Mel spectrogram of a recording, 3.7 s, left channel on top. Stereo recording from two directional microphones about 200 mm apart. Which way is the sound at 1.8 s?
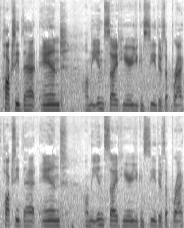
30° right (ahead or behind).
